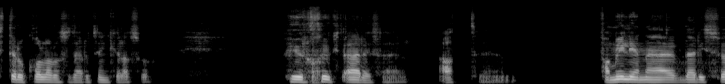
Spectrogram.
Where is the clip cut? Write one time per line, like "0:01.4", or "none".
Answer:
none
